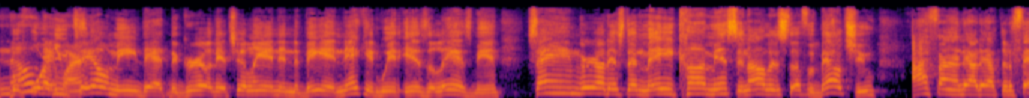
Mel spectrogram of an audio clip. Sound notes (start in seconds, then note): none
